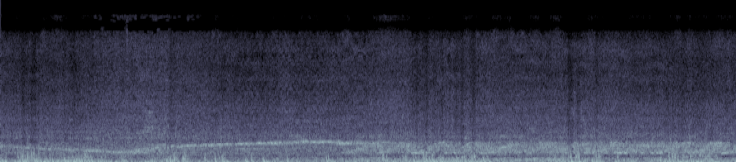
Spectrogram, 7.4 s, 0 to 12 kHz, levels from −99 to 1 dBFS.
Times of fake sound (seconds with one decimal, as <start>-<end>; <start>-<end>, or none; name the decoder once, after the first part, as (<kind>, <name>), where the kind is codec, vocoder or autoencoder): 0.0-0.9 (autoencoder, DAC-VAE); 2.1-7.4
